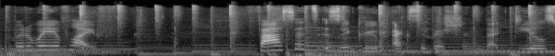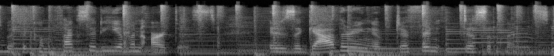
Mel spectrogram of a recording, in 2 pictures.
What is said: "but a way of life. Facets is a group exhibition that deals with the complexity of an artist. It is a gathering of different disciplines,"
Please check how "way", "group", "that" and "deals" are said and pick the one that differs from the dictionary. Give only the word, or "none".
none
